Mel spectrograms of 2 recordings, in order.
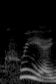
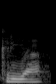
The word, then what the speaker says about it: Kriya: I'm telling now that in Kriya there is two syllables, Kri and Ya.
